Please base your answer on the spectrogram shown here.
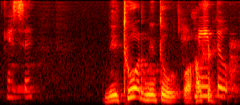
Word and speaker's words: Neethu: Neethu. In Kerala, there is an H along with T for the pronunciation Ta.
